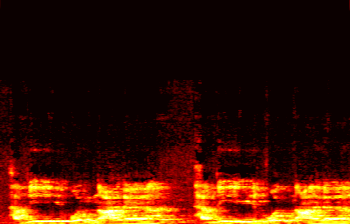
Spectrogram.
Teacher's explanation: Maka namanya izhar halqi. Cara bacaannya iaitu kita jelaskan bunyi tanwin tanpa didengungkan.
